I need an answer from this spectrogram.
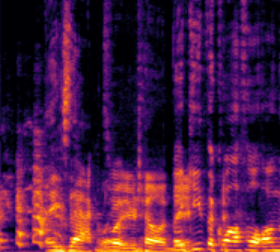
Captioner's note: laughing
